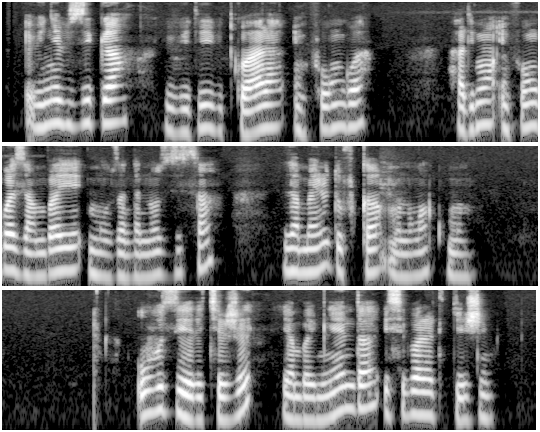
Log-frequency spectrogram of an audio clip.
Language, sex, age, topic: Kinyarwanda, female, 18-24, government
